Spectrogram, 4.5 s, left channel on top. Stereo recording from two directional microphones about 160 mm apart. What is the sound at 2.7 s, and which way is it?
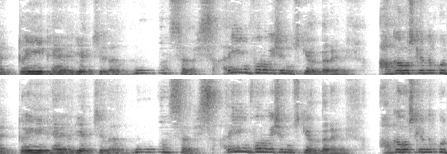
Speech, 25° right (ahead or behind).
